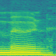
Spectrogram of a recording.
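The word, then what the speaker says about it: Mun: uh I know the moon in this game is spelled muu n I still pronounce it with the long u Moon although I know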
